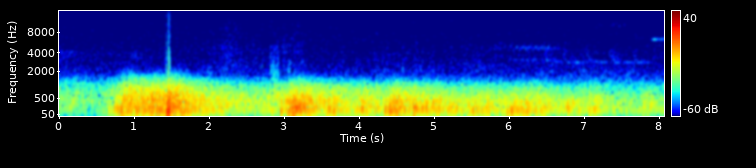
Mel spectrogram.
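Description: Thunder: a deep rumble builds suddenly, breaks into a sharp crack about a second and a half in, then rolls on in further waves and slowly fades.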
